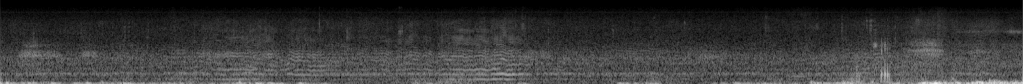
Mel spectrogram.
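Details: Honey bees humming inside an opened hive while a beekeeper inspects frames for pollen and checks for a queen; a continuous droning buzz with steady layered overtones, quieter handling knocks, and a louder rumble near the end.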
